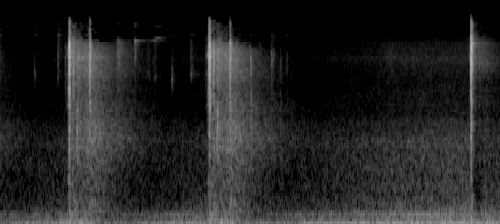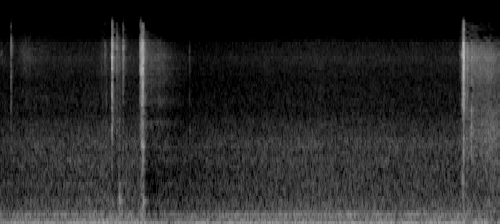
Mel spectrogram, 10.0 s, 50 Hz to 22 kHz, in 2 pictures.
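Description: AR-7 survival rifle firing .22 Long Rifle rounds: about six sharp cracks, spaced unevenly a second or more apart, over a steady low rumble.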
